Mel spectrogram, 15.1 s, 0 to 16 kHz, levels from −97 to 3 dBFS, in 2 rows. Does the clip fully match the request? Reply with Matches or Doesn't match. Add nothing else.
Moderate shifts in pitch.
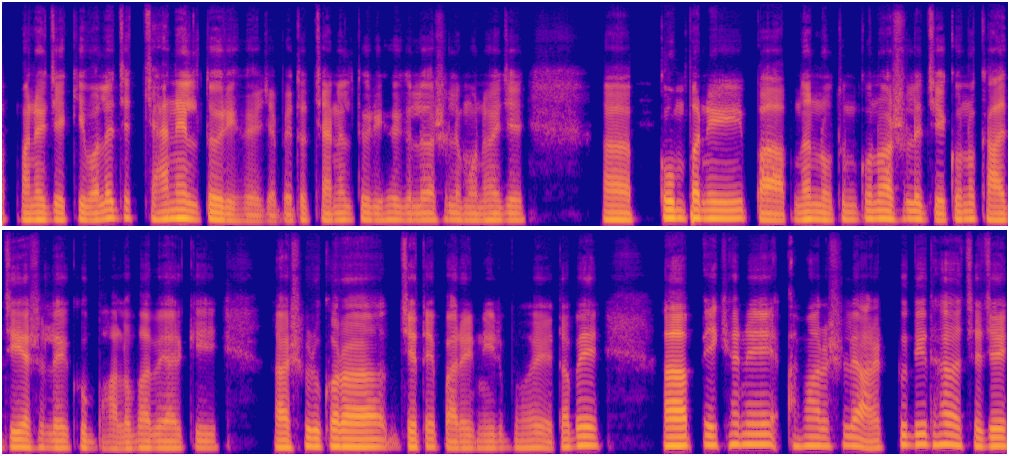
Matches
